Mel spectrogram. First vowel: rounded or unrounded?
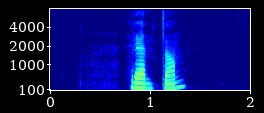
unrounded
